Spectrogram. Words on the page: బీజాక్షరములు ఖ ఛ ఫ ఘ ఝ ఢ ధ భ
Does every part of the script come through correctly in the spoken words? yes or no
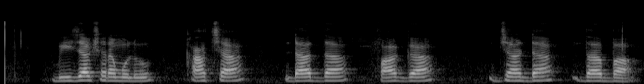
no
